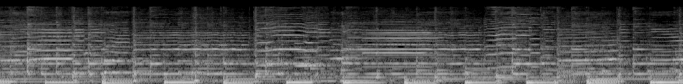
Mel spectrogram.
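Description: No technical faults are audible.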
